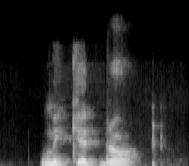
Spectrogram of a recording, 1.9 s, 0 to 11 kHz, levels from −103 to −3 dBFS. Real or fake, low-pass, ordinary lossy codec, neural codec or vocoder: fake; 7.2 kHz; Opus, 16 kbps; codec, 16 kHz, 4 kbps, X-Codec, HuBERT features, trained on general audio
